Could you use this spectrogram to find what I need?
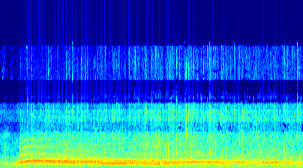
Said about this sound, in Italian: Grazie mille Mary, un altro applauso!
